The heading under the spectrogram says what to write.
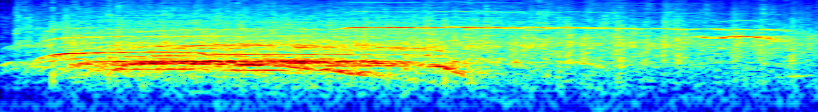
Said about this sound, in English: Okay, let's say that was a lot of applause for Trump to start. All right, so that's where we're at to begin.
